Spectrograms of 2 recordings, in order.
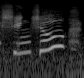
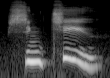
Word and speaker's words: Xingqiu: The way they keep dragging out Chiu, Xingqiu. It's one syllable, guys. Chiu.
